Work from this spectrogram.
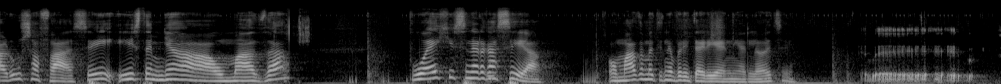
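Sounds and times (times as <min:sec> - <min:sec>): low throaty creaky vocal sound: 0:08.5 - 0:10.0.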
